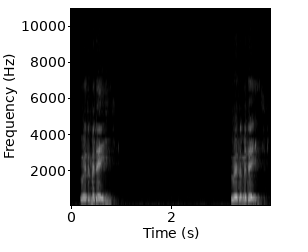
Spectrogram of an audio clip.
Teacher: we just connect the two into one word with a lot of unstressed syllables before we come to the final one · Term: stressed word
